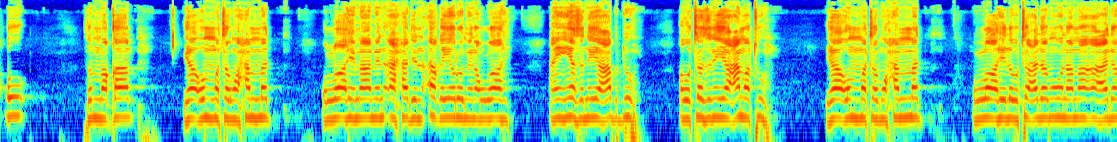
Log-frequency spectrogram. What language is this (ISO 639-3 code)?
ara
